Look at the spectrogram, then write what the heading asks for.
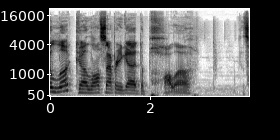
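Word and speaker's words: DePaola: but take a look lawn Snapper you got depala that's how you say his name uh Bryan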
